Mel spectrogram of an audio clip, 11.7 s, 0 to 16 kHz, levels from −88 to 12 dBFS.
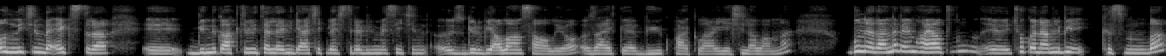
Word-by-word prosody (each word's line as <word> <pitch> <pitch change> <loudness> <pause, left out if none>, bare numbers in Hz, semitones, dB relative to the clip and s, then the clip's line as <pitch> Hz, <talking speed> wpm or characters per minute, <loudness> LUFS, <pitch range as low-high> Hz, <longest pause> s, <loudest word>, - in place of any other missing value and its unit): onun 285 -1 +7
için 285 -1 +3
de - - +5
ekstra, 230 -3 +1 0.3
eee, 195 -1 -5
günlük 240 +5 +3
aktivitelerini 235 -1 +2
gerçekleştirebilmesi 220 0 -2
için 215 0 -7
özgür 205 +2 -2
bir 225 - +4
alan 215 +2 +2
sağlıyor. 180 0 -4
Özellikle 185 -1 -4
büyük 185 +1 -5
parklar, 175 -2 -7
yeşil 175 +2 -6
alanlar. 180 - -8 0.6
Bu 330 +5 +5
nedenle 295 +2 +5
benim 320 -1 +4
hayatımın, 305 +3 +2
eee, 220 -1 -3
çok 305 +5 -3
önemli 270 -1 +4
bir 285 -3 +1
kısmında 235 - -1
225 Hz, 140 wpm, -24 LUFS, 195-270 Hz, 0.6 s, onun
